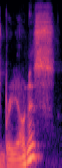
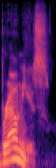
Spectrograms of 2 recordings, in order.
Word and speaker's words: Briones: My middle name is Briones, and everyone always pronounced it Brownies.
